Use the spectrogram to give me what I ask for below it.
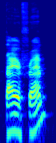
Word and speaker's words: diaphragm: this is for females using diaphragm this is pronounced as diaphragm so this prevents the spurns from entering the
